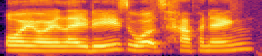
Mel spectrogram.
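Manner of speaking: ordinary delivery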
